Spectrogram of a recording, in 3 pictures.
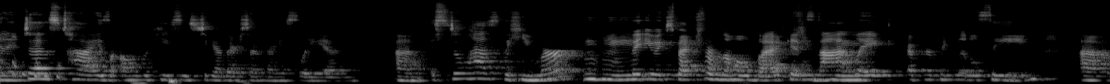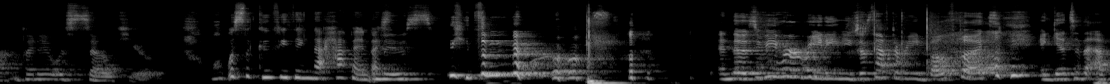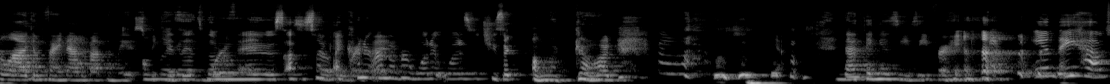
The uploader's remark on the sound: This episode may sound a bit echo-y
